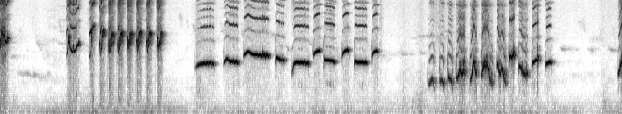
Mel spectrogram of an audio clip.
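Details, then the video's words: White-rumped shama song played to spur a caged bird: a dense rattled phrase, then varied whistled notes rising and falling, and a lower chattering warble toward the end. "murai batu gacor ngeplong PANCINGAN murai batu agar bunyi jadikan burung murai gacor EMOSI NYAUT"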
